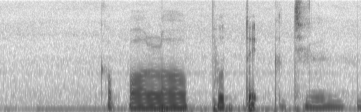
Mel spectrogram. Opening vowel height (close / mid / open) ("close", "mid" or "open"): mid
